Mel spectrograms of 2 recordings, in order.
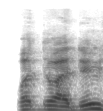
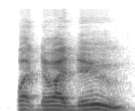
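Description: First: Said in the usual way. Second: Louder and higher, pleading. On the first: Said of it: "she asked". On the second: A narrator's reading. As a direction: raise the plea louder. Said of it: "she asked again, louder".

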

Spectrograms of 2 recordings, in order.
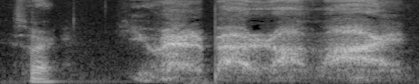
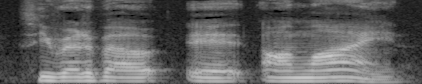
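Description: First: Stage whisper. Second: Said in the usual way. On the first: Acted. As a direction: whisper it hard so the parents don't wake. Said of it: "Could you keep it down a little bit?".

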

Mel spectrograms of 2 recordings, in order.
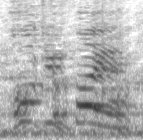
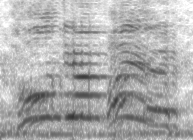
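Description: First: Urgent command. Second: Higher, louder, slow urgent shout; frantic shout. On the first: Officer stops the attack. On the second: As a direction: scream the order to stop. Repeated order, more urgent. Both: Acted.

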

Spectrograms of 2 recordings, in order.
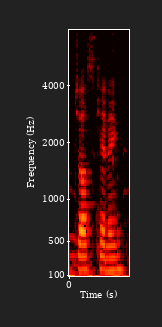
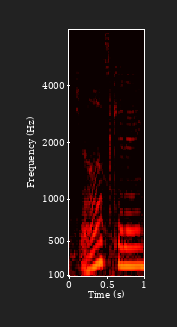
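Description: First: Said in the usual way. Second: Repeated softly as a private aside; softer aside. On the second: Acted. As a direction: drop the volume and toss it off.

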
